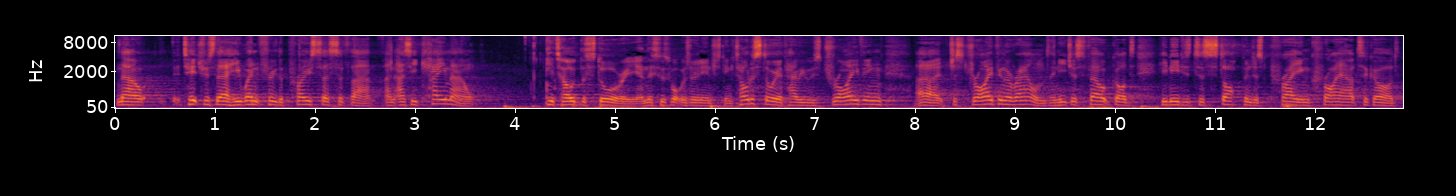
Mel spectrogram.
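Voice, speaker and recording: Slightly hoarse man in echoing church. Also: on the high side, fairly quick, darkish tone. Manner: informal, earnest, with fillers. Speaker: youth ministry director. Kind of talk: church talk. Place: church hall. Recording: reverberant hall.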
